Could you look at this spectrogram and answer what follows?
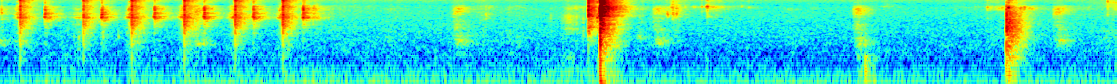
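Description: Small scissors on a Victorinox Swiss Champ Supertimer Swiss Army knife, giving a quick run of about six light metallic clicks, then one sharper snap and a few faint ticks, close and quiet with no talk.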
